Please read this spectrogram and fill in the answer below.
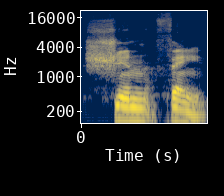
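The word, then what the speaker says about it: Sinn Féin: its political wing okay a a faction called shin fein so that's what you see up here at the top that's how you pronounce that shin fein um so shin fein you know was was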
